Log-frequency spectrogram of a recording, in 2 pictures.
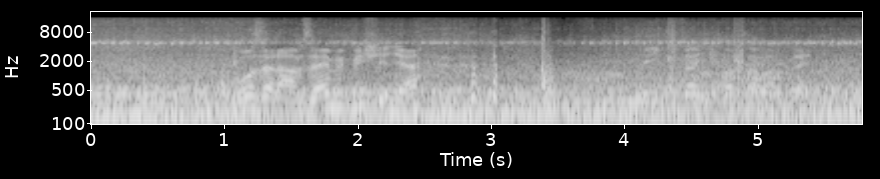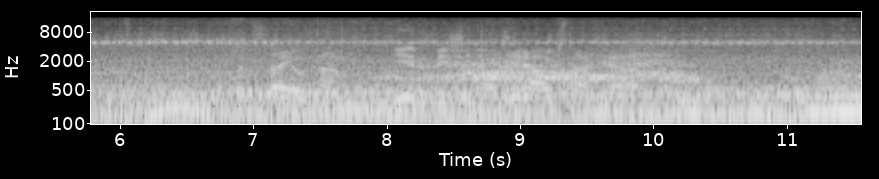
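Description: A young man talks casually, close by, outdoors.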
